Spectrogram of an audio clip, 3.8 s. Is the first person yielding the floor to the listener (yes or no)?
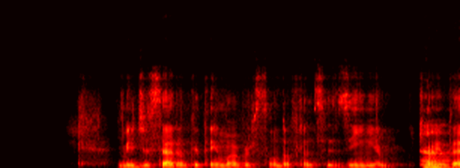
no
